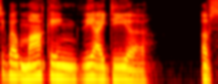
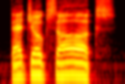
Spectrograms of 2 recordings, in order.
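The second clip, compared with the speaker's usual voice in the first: ordinary talk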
